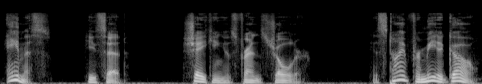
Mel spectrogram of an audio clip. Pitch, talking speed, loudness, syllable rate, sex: 115 Hz, 160 wpm, -19 LUFS, 4.9 syllables/s, male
